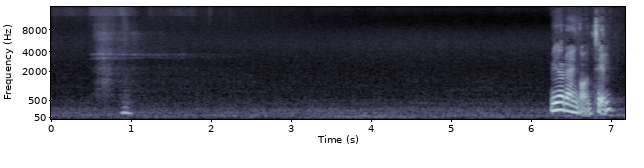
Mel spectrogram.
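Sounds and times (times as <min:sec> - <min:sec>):
deep exhalation during a breathing exercise: 0:00.5 - 0:02.3
speech: 0:06.2 - 0:07.1.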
